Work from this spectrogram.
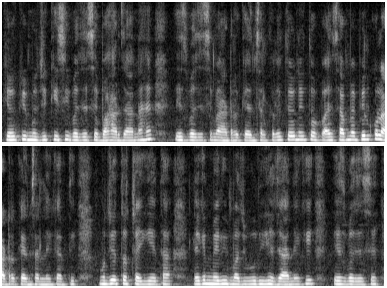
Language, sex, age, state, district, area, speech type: Hindi, female, 45-60, Madhya Pradesh, Jabalpur, urban, spontaneous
